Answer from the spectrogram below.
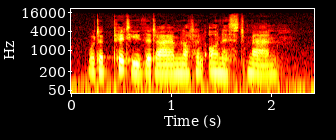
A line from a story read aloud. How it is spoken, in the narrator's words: I muttered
